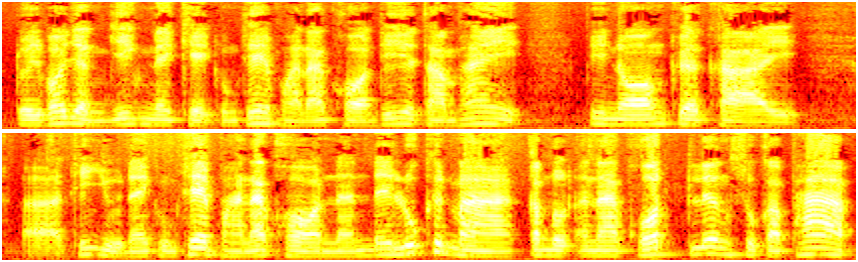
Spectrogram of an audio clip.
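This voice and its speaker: Guy hosting a radio talk show, talks quick, lots of little "khrap"s while the guest speaks. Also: mid-range voice, a bit bright. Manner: polite, frequent short acknowledgments. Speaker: radio host.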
